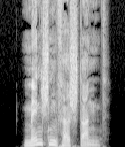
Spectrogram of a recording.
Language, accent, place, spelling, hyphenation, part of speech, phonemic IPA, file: German, Germany, Berlin, Menschenverstand, Men‧schen‧ver‧stand, noun, /ˈmɛnʃn̩fɛɐ̯ˌʃtant/, De-Menschenverstand.ogg
- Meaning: human reason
